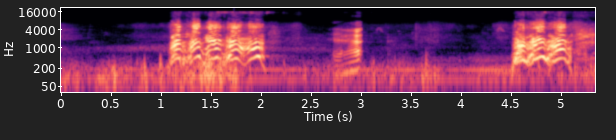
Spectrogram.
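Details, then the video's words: An angry dog lets out a burst of rapid, harsh barks, pauses with a short yelp-like sound, then barks again in a fast cluster of about five. "angry dog"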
